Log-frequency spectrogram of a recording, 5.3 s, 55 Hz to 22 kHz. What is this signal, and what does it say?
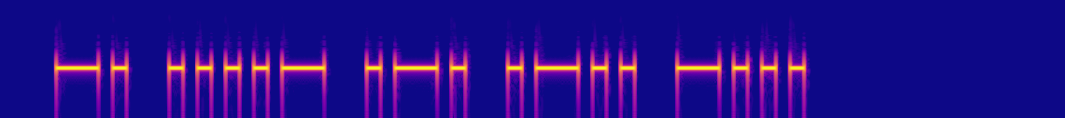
Morse code, heard as a keyed tone, about 17 wpm, 700 Hz. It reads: N4RLB
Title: USA Call Signs Repeated 2x 17wpm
